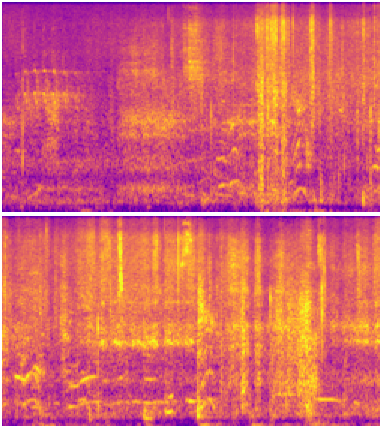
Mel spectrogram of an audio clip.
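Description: Other visitors talking faintly in the background, with footsteps knocking on boardwalk decking from about three and a half seconds in.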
